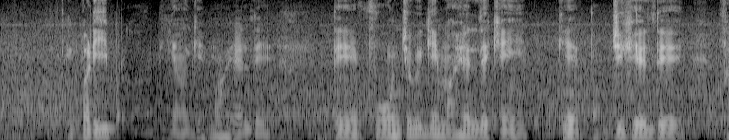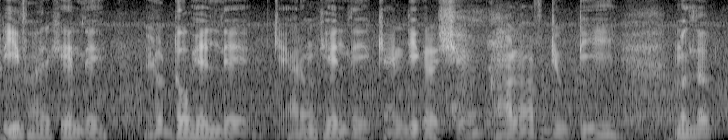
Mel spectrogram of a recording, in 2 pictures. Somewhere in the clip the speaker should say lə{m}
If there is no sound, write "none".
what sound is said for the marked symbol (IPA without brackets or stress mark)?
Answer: b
